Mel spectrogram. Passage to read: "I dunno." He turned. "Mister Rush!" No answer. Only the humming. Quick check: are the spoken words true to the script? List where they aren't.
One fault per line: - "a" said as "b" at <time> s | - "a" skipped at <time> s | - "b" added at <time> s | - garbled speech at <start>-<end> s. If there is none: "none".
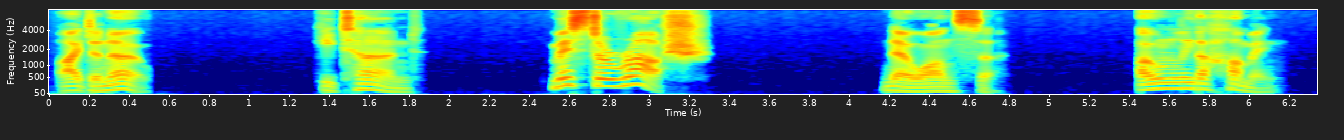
none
